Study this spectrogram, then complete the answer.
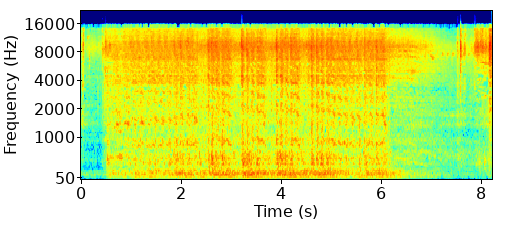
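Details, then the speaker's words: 1969 Dodge Dart left sitting six months with old 10% ethanol gas: steady starter churn of about four beats a second for several seconds, catching only briefly or not at all; fuel-starved carburetor, accelerator pump not squirting. "I'd say it's running. Just not very long. Yeah, I think we're running into the same problem. Not enough fuel."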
